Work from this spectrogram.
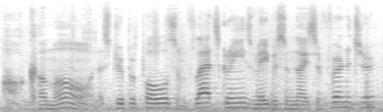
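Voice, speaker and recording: An actor playing a cocky, foul-mouthed gang lieutenant in a video game cutscene, talking with profane wisecracks. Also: male voice, on the high side, moderate pace, noisy background, lightly acted. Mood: scheming. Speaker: game character.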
